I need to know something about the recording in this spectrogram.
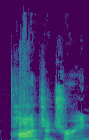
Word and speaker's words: Pontchartrain: Pontchartrain is how it's pronounced.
